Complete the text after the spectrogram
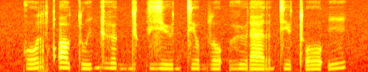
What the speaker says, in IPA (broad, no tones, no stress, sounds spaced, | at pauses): k o r qʼ o tʷ i ɡ ɦ ø ɡ d ʉ k zʲ ʉ d tʲ o b l o ʔ ɦ ʉ ɾ æ r tʲ ʉ tʼ o ʔ i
